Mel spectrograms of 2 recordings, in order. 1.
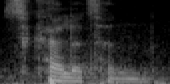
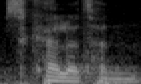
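Phụ âm ở giữa là âm t bật hơi. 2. Phụ âm ở giữa là âm t bật hơi.

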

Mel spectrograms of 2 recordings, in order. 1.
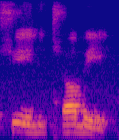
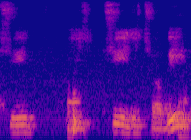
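끝에서 음높이가 내려갑니다. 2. 끝에서 음높이가 올라갑니다. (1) "아니고" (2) "왜 끝을 올립니까?"

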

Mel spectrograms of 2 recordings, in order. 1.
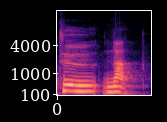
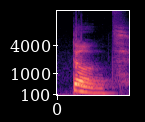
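두 개의 온전한 단어로 발음해요. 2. 줄여서 하나의 축약된 단어로 발음해요.

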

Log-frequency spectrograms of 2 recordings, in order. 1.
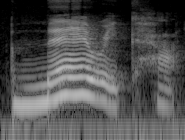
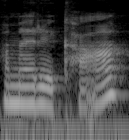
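Akcent pada na drugą sylabę. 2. Akcent pada na trzecią sylabę. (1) "a po angielsku mamy akcent na me" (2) "mamy akcent po polsku Ameryka"

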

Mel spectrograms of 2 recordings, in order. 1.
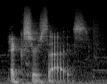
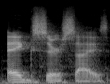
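Первый слог звучит как 'eks'. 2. Первый слог звучит как 'egz'. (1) "тут нету г, тут к" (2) "Они в это слово добавляют яйца, eggs"

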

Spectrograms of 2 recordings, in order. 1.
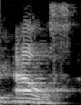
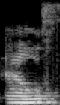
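单词 aisle 中发了 s 音。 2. 单词 aisle 中没有发 s 音。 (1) "不是else" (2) "那个s 不发音"

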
